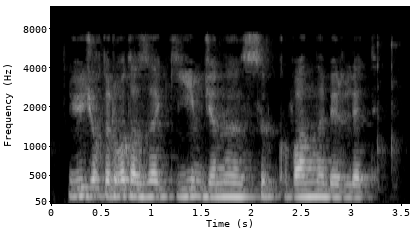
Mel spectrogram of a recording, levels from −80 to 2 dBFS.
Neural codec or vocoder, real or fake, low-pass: none; real; 7.2 kHz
